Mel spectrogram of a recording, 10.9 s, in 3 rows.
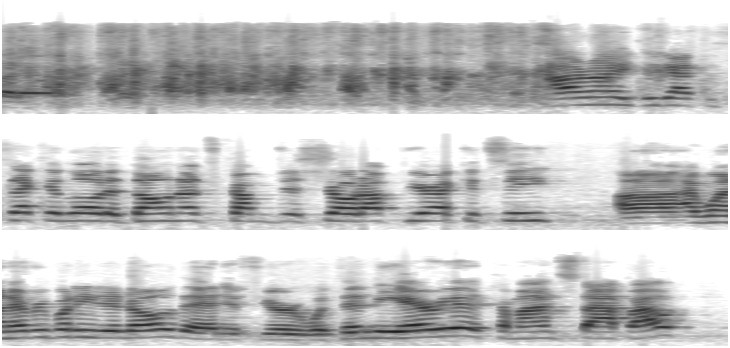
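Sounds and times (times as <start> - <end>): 
crowd applause: 0.0 - 3.4
speech: 2.8 - 10.8.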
